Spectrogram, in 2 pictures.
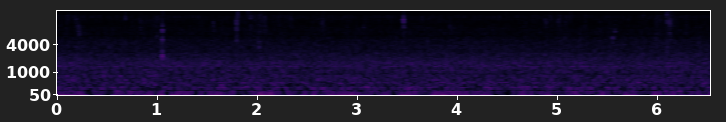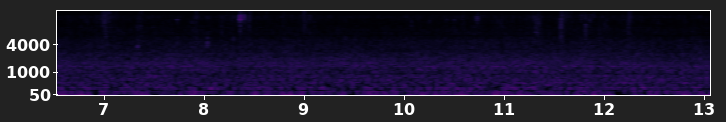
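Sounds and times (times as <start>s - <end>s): low room rumble: 0.0s - 13.0s
faint ticks: 1.0s - 2.2s
close-up chewing: 4.9s - 9.3s.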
